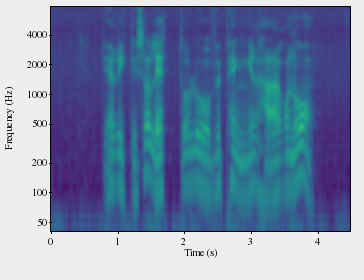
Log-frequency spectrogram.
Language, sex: Norwegian, male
